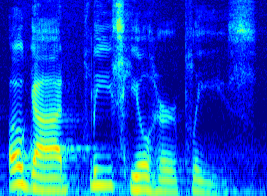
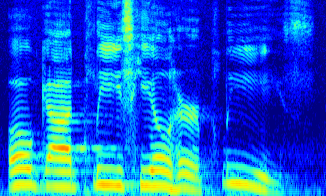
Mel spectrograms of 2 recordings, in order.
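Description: First: A brother begging God for his sister, fading to almost nothing; fading plea. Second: Slow, sincere prayer, each word set down gently; slow earnest plea. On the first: Moses begging God to heal his sister, fading plea. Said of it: "And Moses cried to the Lord". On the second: Moses interceding for his sister, slow earnest plea. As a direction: plead it earnestly, taking your time. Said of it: "Moses intercedes". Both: Acted.

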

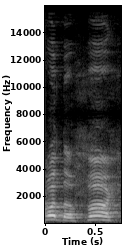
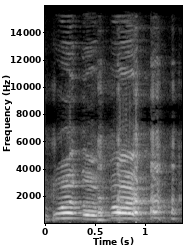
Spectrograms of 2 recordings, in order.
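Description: First: Said in the usual way. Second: Slow, loud laughing what the fuck. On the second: Real, not acted. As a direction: crack up on the words. Last take laughing.

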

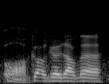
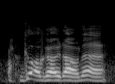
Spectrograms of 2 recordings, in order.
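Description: First: Said in the usual way. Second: Louder and laughing, keener the second time; can't resist, blurt it with a laugh; laughing eager repeat. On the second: Retold or imitated. Vlogger tempted by every side street, louder and laughing. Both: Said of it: "I'm like".

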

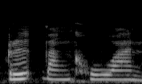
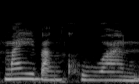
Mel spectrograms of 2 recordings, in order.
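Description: First: รึบังควร with short รึ; รึ said as a quick rɯ; poetic form. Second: Said in the usual way. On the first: Shown as a demonstration. Teacher reads poetic รึบังควร and then explains it. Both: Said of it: "หมายความว่า".

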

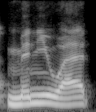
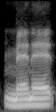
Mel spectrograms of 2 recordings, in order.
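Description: First: "Minuet" as min-yoo-ET, a bit louder. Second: "minute" as MIN-it with a rising end. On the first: Host comparing the two words, "Minuet" as min-yoo-et. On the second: Host comparing the two words, "minute" as MIN-it. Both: Shown as a demonstration. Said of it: "a Scottish person saying minute might actually sound like minuet".

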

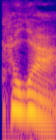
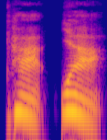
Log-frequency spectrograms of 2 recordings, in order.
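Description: First: Said in the usual way. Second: ขะยะ split into ขะ and ยะ; short ขะ, clear gap, then ยะ; syllable by syllable. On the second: Shown as a demonstration. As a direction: sound out ขะยะ in two beats. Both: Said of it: "อ่านว่า".

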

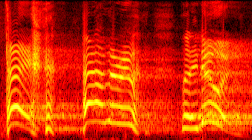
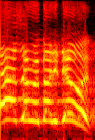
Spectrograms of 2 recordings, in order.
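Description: First: Laughing. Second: Much higher, fast shouted greeting; eager shout. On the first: Repeats greeting to silent room. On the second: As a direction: yell hello to the whole room. Newcomer greets the crowd loudly. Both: Acted.

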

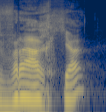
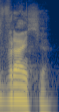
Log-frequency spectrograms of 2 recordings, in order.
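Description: First: Βράχια drawn out slowly, no n before χ; pronunciation without n. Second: Βράχια with a light n sound before χ; pronunciation with n. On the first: Streamer showing viewers how the word is not said, n-less pronunciation. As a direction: stretch βράχια with a clear χ and no n. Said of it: "δεν το λες τόσο συνειδητά το νι". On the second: Streamer showing viewers how the word is said, light n pronunciation. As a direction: say βράχια as vránchia, the n lightly slipped in. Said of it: "λες βράχια". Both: Shown as a demonstration.

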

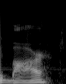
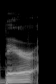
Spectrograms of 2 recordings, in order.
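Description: First: "bar" with an open ah for bear; "bar", vowel widened to ah; Southern bear. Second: Said in the usual way. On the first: Shown as a demonstration. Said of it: "leftover remnant of my Southern days". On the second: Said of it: "I used to say, instead of bear".

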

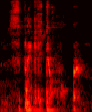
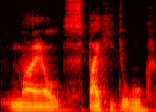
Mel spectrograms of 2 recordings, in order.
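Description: First: Whispered Spiky dog, softer. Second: Said in the usual way. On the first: Shown as a demonstration. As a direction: breathe the name out under his breath.

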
